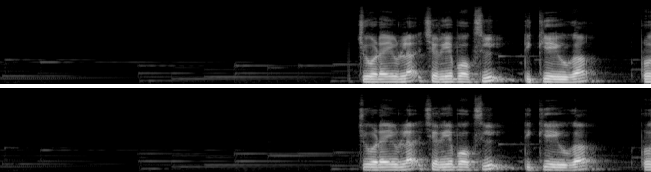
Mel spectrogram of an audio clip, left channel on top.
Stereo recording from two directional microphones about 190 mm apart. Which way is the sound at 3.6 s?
40° left (ahead or behind).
